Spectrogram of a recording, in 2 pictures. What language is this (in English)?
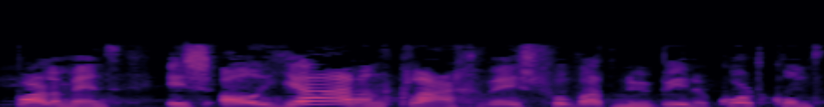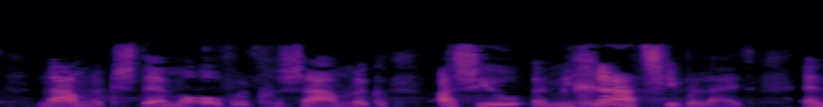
Dutch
